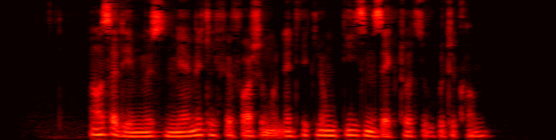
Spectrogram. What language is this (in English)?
German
